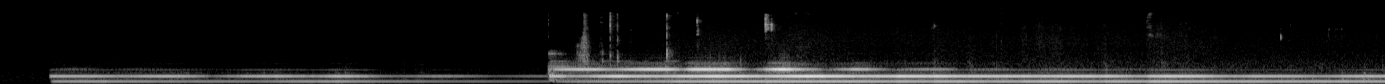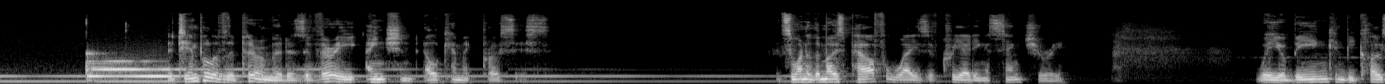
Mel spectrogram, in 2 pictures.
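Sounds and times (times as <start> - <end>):
meditation tones: 0.5 - 23.5, 26.4 - 27.6
speech: 15.7 - 19.4, 21.7 - 24.6, 26.5 - 27.6.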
